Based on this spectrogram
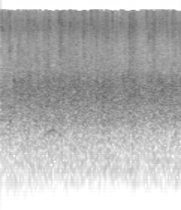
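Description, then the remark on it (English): An audience clapping their hands to honor the Lord during a sermon, in steady, sustained applause, a dense wash of many overlapping claps at a constant moderate loudness with no voices standing out. “Clap your hands and honor the Lord.”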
